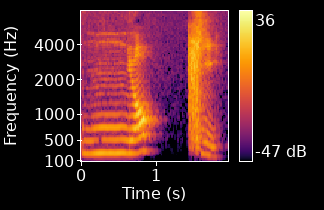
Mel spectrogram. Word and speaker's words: gnocchi: Okay, so the sound here is not chi, it's not gnocchi or gnocchi or gnocchi, no, it's gnocchi, k, it's like a K, gnocchi, gnocchi, okay, well that's it.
